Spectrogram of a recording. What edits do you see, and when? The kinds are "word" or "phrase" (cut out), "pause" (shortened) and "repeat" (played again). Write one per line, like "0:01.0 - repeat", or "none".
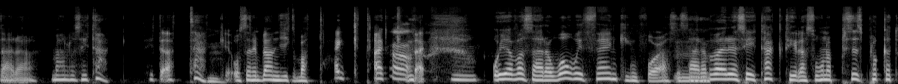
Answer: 0:02.9 - phrase
0:07.1 - word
